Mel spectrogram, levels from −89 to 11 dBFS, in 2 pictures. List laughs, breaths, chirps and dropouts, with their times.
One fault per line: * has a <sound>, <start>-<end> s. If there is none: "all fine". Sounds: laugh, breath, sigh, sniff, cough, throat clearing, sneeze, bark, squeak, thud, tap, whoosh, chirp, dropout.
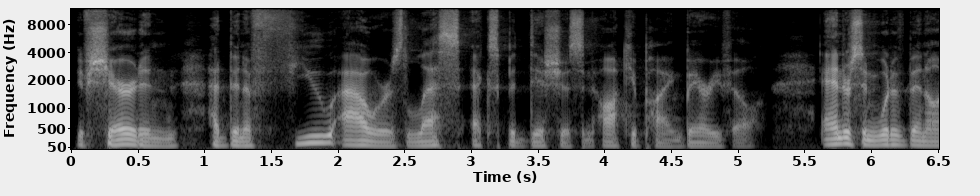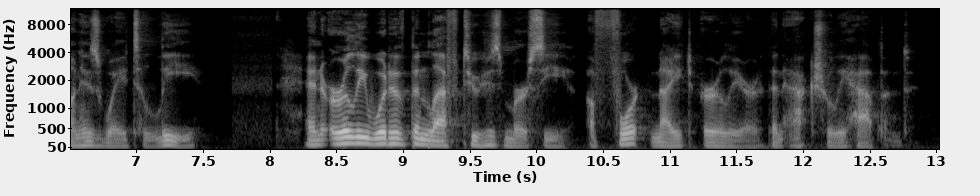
all fine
